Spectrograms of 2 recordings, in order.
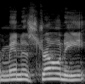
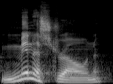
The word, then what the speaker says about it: minestrone: Same for Minestroni. It's pronounced minestron, not minestrone or minestone.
